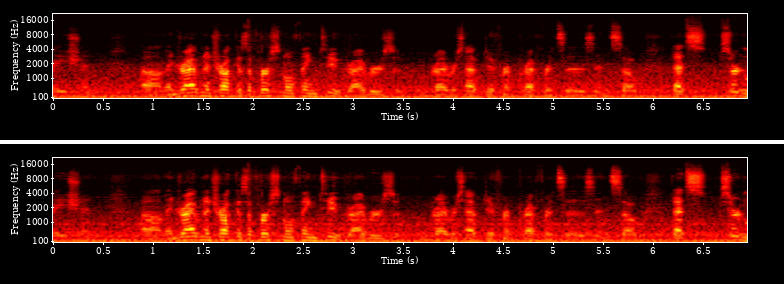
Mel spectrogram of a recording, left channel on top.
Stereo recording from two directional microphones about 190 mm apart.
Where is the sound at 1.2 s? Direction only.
5° left (ahead or behind).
